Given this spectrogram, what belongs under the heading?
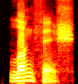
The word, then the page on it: lungfish: American English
